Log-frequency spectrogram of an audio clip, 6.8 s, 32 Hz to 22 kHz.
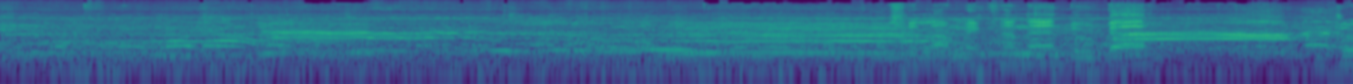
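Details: Sahiwal bull calves at a cattle market in Comilla, Bangladesh, 13 November, lowing in drawn-out harmonic moos amid steady crowd chatter, men's voices and traffic noise.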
